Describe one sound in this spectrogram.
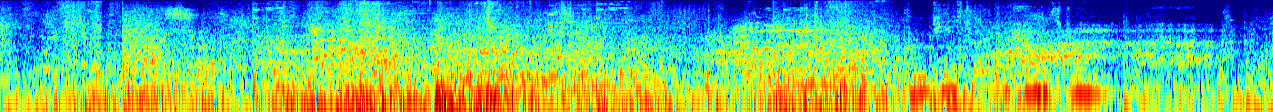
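Game spell effects and attacks crackle and burst in quick succession.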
